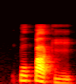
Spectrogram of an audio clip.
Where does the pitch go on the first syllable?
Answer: high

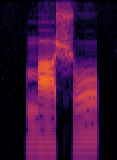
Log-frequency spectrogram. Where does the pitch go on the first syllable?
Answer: low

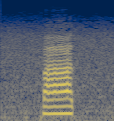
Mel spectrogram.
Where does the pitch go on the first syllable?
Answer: falling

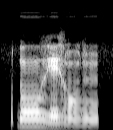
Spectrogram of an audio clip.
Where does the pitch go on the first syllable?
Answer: high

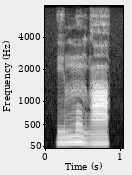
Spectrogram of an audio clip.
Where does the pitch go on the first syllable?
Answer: low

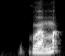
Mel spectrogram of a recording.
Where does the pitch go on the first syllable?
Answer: rising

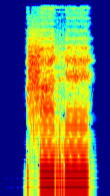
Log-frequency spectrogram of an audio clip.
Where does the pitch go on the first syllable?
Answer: high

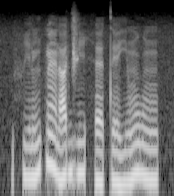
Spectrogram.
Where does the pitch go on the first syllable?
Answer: low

